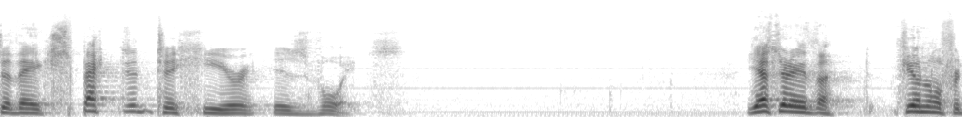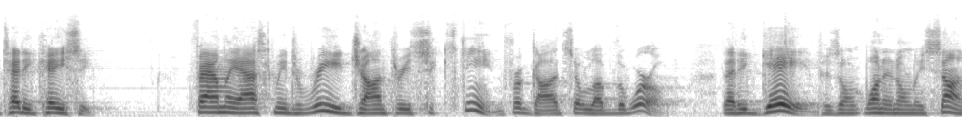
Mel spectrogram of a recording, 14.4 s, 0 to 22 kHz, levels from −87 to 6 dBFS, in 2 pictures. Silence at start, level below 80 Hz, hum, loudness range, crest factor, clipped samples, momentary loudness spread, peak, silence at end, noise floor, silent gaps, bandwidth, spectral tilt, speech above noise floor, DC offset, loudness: 0 s; -72 dBFS; 60 Hz at -60 dBFS; 11 LU; 22 dB; under 0.1%; 16 LU; -6 dBFS; 0 s; -72 dBFS; none; 11 kHz; -6.5 dB/octave; 45 dB; under 0.1%; -28 LUFS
